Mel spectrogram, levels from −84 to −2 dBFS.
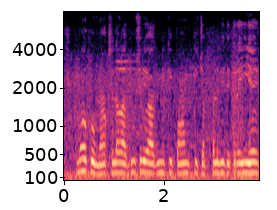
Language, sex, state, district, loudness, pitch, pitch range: Hindi, male, Chhattisgarh, Bilaspur, -15 LUFS, 180 Hz, 175-185 Hz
